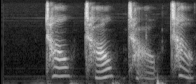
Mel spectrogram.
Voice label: "Chao", Chinese; Уроки фонетического блока

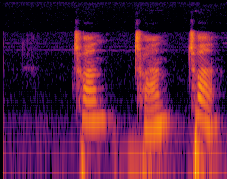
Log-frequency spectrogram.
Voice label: "Cuan", Chinese

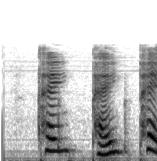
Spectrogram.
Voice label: "Pei", Chinese; Уроки фонетического блока

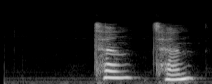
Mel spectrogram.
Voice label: "Cen", Chinese

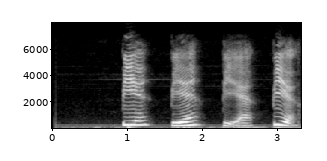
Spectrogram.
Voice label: "Bie", Chinese; Уроки фонетического блока

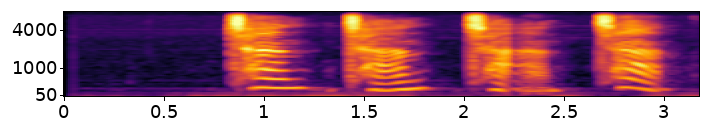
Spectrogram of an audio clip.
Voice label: "Chan", Chinese; Уроки фонетического блока

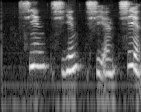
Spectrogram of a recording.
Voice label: "Xin", Chinese

